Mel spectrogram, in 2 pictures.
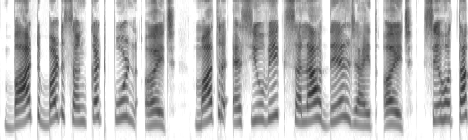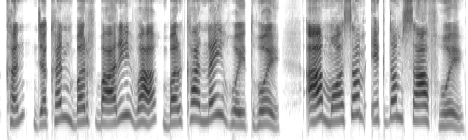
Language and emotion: Maithili, neutral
